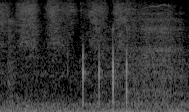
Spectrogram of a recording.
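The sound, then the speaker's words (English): A few soft, quick keyboard taps as someone types a chat message, about four keystrokes in an irregular burst, over a faint steady background hiss with no one talking. “Let me try typing him a message.”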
